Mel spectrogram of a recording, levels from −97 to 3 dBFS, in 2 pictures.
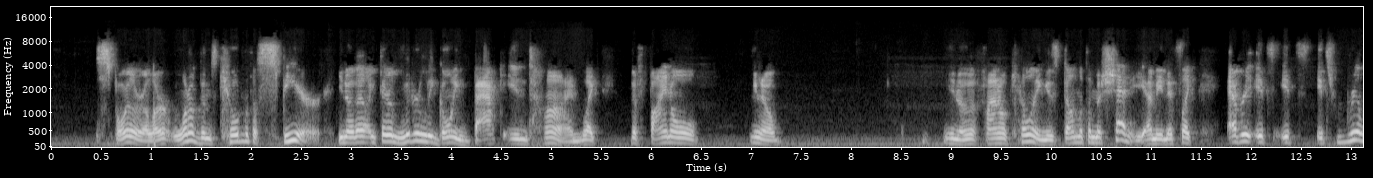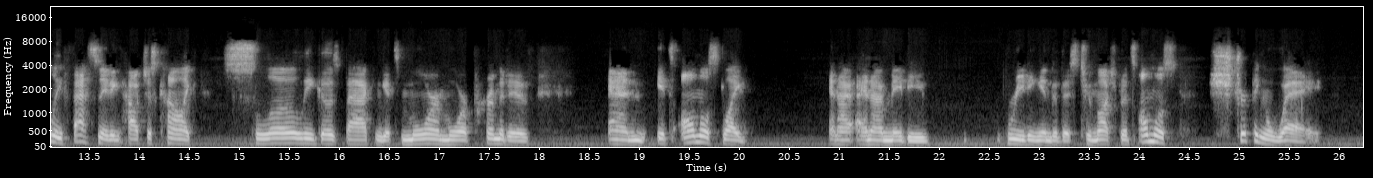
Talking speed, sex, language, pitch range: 180 wpm, male, English, 120-150 Hz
